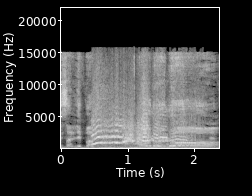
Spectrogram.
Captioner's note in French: Pleurs d'enfant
